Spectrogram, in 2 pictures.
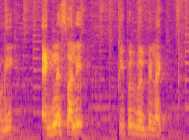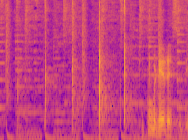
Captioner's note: clapping hands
